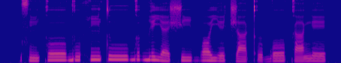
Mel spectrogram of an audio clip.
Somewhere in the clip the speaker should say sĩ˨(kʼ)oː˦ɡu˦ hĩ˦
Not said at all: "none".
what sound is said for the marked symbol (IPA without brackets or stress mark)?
k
